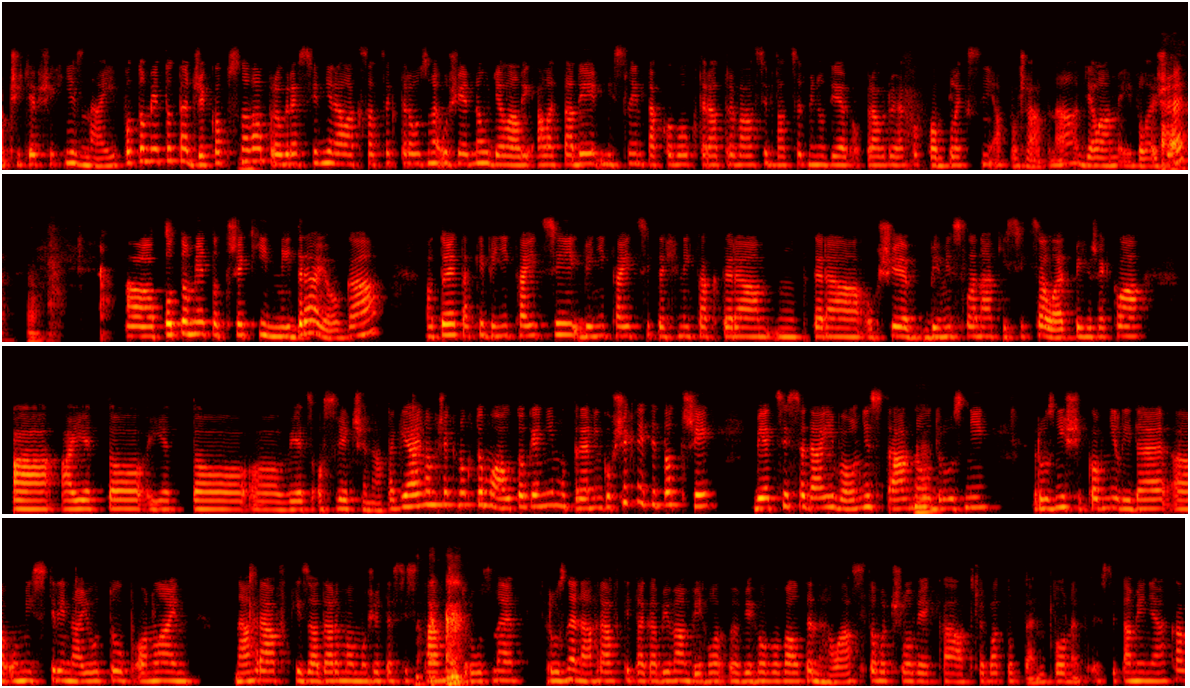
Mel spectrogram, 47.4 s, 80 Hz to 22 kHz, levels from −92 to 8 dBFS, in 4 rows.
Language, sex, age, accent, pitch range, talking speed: Czech, female, 30-49, native, 200-235 Hz, 140 wpm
